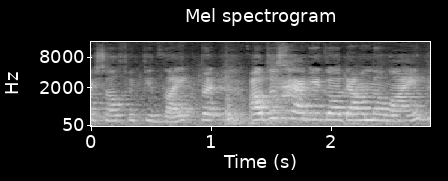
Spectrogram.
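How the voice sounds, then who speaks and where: Audible room echo surrounds a woman speaking at a fairly quick pace with lively intonation. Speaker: panel moderator. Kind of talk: panel discussion. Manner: loud.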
